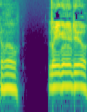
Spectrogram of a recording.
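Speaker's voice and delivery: put-on beleaguered, put-upon voice. Imagining a sentient toilet that talks back: put-on beleaguered roommate voice. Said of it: "just sitting there like a beleaguered roommate".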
